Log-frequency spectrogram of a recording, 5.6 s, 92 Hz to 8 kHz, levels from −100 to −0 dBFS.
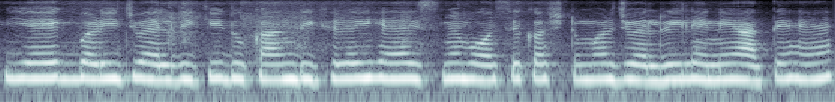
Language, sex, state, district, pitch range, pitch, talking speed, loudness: Hindi, female, Gujarat, Gandhinagar, 245-255 Hz, 250 Hz, 185 wpm, -13 LUFS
